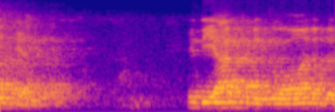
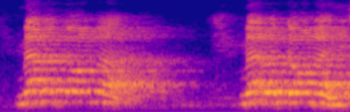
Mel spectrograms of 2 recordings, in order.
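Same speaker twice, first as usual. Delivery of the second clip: awestruck commentator; 11 semitones higher, 4 dB quieter than usual. Retold or imitated. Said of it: "This is what he said".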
